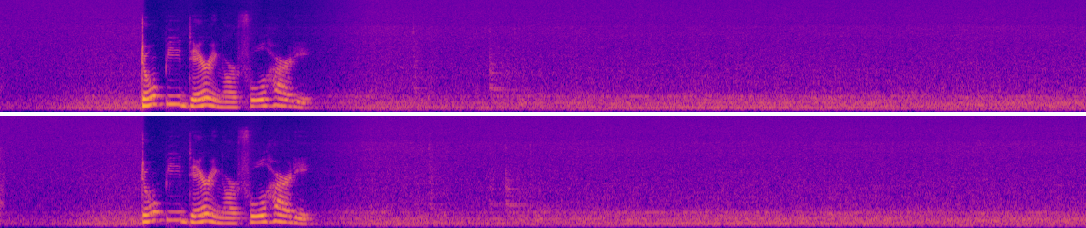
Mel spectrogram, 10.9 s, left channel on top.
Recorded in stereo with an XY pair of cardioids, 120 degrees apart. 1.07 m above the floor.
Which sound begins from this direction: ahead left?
A woman speaking, at 1.4 s.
